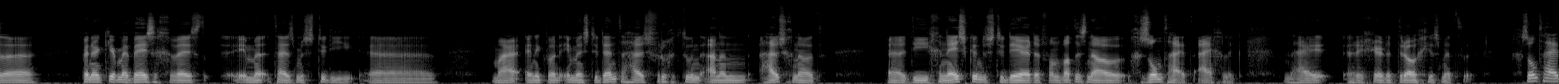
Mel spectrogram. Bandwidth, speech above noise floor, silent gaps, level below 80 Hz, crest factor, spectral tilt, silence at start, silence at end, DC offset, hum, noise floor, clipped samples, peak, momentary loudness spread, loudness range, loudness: 16 kHz; 26 dB; none; -54 dBFS; 20 dB; -5.5 dB/octave; 0 s; 0 s; under 0.1%; none; -56 dBFS; under 0.1%; -10 dBFS; 15 LU; 5 LU; -30 LUFS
